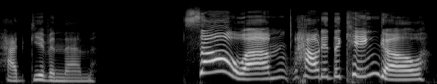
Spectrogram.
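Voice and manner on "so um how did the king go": high, knowing tease; teasing frog voice. Acted. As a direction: needle him playfully.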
